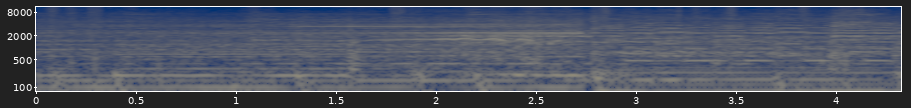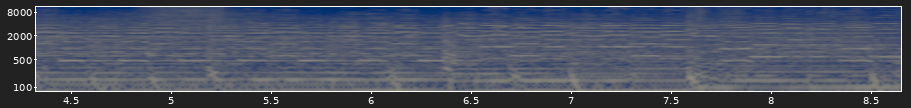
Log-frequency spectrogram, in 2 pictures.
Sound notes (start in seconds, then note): 1.4 horse neighing; 4.1 dramatic music continues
